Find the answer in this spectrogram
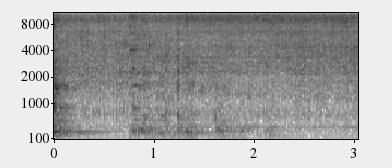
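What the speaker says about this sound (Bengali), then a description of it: "মাছের মাথা ভাজা হয়ে গেছে" Hot oil sizzles steadily around a frying fish head, with a brief clatter near the start and no voices.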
